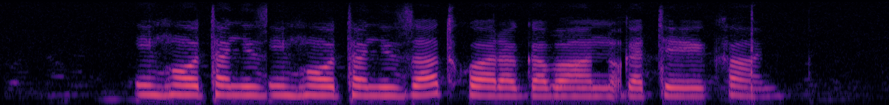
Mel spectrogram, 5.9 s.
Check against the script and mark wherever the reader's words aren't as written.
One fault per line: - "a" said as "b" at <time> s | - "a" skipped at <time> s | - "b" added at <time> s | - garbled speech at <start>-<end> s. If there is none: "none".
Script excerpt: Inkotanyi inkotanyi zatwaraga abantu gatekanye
none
